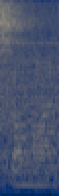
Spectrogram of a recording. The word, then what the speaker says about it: salmon: tomorrow it'll be that everyone knows how to pronounce someon so anyway I won't embarrass myself and You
